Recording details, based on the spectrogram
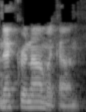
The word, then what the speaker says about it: Necronomicon: How do you say that word? – Necronomicon. – Did I get it the second time? – I think you did.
